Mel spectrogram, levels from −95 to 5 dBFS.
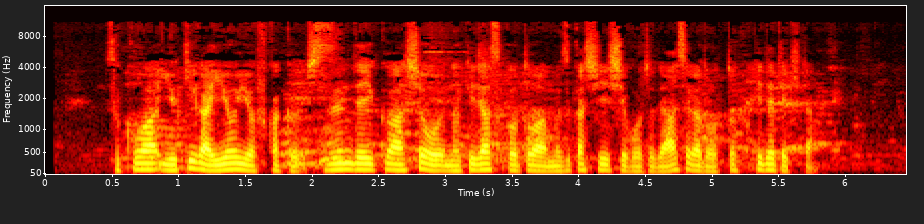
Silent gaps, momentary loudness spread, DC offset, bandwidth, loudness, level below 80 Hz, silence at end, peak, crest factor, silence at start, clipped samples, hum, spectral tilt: none; 10 LU; under 0.1%; 11.5 kHz; -19 LUFS; -50 dBFS; 0.5 s; 0 dBFS; 18 dB; 0.5 s; under 0.1%; none; -6 dB/octave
